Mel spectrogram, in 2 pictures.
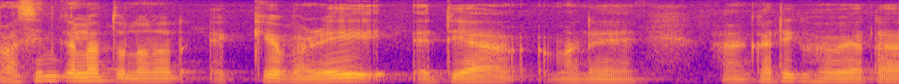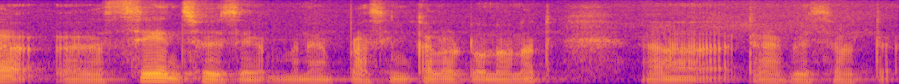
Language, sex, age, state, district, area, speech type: Assamese, male, 18-30, Assam, Nagaon, rural, spontaneous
